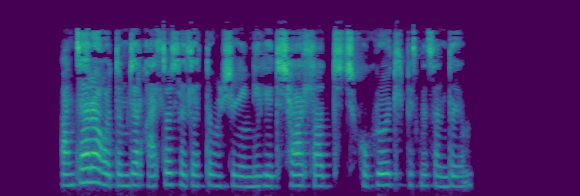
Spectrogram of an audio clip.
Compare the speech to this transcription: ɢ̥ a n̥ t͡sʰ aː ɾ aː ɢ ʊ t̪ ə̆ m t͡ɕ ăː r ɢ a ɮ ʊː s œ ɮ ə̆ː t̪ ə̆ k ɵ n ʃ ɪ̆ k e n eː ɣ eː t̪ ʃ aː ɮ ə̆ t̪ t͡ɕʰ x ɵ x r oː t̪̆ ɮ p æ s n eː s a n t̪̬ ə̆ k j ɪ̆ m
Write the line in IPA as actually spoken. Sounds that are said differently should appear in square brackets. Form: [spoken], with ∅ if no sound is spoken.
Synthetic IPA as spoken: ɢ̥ a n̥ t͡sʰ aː ɾ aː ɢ ʊ t̪ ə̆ m t͡ɕ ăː r ɢ a ɮ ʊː s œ ɮ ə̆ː t̪ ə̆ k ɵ n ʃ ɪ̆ k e n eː ɣ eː t̪ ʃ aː ɮ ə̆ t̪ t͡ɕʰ x ɵ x r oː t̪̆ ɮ p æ s n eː s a n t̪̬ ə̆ k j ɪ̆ m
